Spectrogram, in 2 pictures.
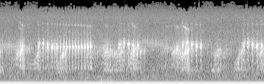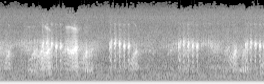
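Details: Evening frog concert at Lac de Sabatte, France: steady chorus of pulsed, rattling croaks in short bursts roughly every second, many frogs overlapping without a break.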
